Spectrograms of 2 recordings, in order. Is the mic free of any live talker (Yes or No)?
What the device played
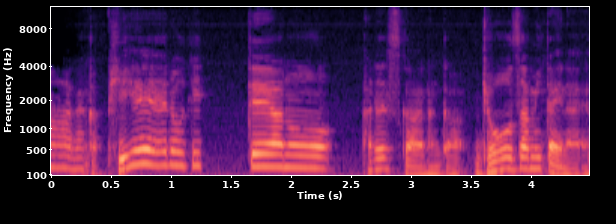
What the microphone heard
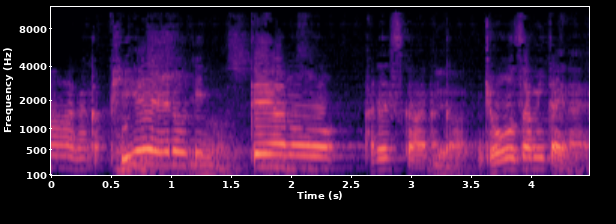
No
